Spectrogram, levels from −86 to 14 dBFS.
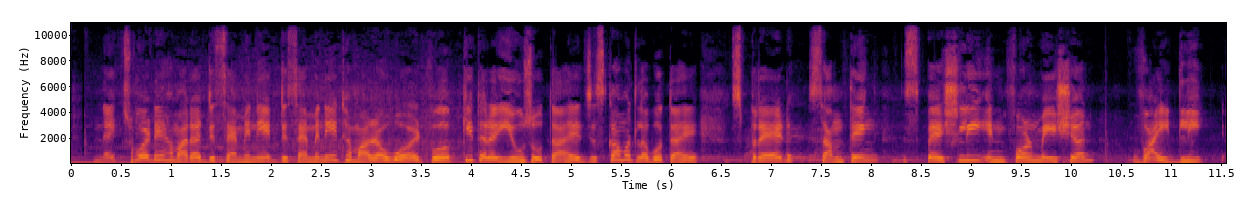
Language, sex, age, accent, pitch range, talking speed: Hindi, female, 20-39, native, 225-275 Hz, 120 wpm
